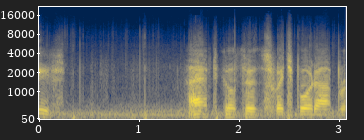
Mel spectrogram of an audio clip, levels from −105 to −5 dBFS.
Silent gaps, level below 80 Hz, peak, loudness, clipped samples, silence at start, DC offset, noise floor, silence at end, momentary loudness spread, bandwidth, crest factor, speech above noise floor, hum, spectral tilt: none; -44 dBFS; 0 dBFS; -16 LUFS; under 0.1%; 0 s; under 0.1%; -36 dBFS; 0 s; 22 LU; 9.2 kHz; 18 dB; 19 dB; none; -5.5 dB/octave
